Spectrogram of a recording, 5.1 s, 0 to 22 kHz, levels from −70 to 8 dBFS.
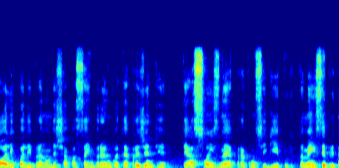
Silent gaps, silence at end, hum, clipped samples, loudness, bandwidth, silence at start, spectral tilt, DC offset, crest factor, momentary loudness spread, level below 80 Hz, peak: none; 0 s; none; under 0.1%; -24 LUFS; 16 kHz; 0 s; -4.5 dB/octave; under 0.1%; 18 dB; 9 LU; -58 dBFS; -6 dBFS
